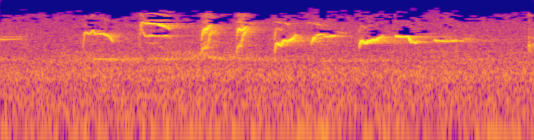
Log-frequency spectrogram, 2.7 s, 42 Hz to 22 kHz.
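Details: European robin singing in January (9 Jan 2020) at Yarrow Valley Park, Chorley: a thin, high, wavering phrase of quick sliding notes and trills over a steady low background rumble.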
